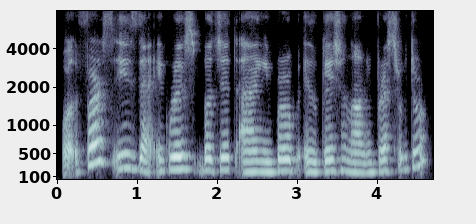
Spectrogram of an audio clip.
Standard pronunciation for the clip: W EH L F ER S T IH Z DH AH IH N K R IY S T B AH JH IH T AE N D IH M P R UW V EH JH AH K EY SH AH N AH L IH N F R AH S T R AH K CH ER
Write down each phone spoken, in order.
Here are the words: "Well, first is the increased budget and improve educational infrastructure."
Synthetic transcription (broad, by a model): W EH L F ER S T IH Z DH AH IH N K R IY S B AH JH IH T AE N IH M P R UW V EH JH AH K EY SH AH N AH N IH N F R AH S T R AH K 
